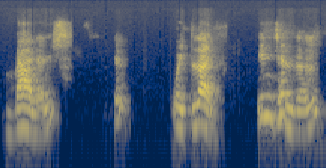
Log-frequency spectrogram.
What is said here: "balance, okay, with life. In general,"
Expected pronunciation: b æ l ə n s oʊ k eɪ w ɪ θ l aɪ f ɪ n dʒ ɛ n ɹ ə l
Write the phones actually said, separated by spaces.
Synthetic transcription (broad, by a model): b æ l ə n s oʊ eɪ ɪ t l aɪ f ɪ n dʒ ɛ n ɹ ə l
